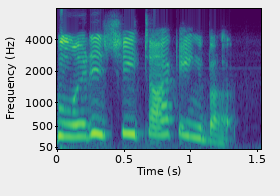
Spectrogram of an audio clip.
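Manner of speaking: high-pitched, loud, puzzled, baffled voice.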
